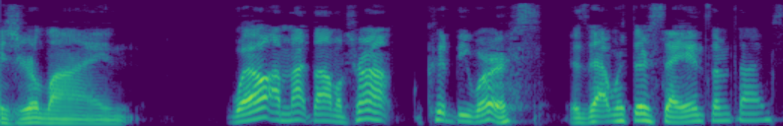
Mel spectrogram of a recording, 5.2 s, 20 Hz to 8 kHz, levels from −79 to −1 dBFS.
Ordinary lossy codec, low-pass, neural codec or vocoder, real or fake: MP3, 32 kbps; 7.2 kHz; codec, 16 kHz, 16 kbps, FunCodec, trained on Chinese and English, 50 frames a second; fake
